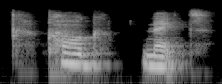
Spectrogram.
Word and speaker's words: cognate: say the d g sometimes excuse me when it's parts are too like um two parts of a word that are joined together you would say the g um cognate okay cognate so your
